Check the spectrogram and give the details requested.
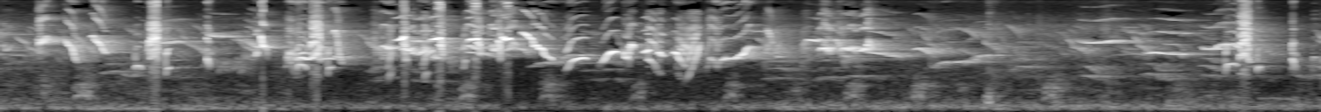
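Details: Kacer, the Oriental magpie-robin, singing a lure song meant to coax stressed birds into full song; fast jumble of whistled slurs, clicks and buzzy trills, loud at first then tapering to softer scattered phrases, with faint low hum beneath.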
